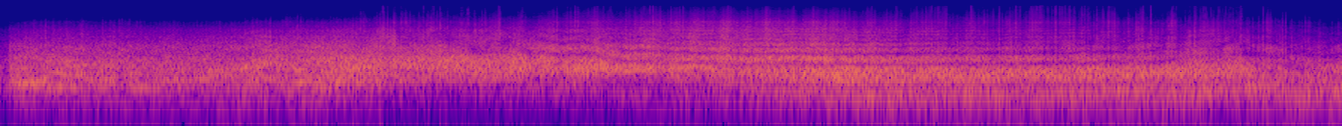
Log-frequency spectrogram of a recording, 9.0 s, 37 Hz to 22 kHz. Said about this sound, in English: When an F-35B Lightning jet takes off, you know about it. And there was not just one, but four that left RAF Marham in Norfolk this week. Headed for the North Sea and the deck of HMS Queen Elizabeth.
